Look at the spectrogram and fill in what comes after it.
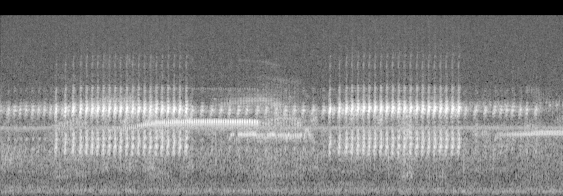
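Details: Tree frogs calling by night from a pond in north-east Italy in mid-April, two long runs of rapid pulsing croaks with a quieter interval between, accompanied by continuous, slightly wavering mole cricket trills.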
